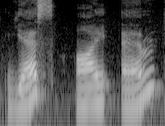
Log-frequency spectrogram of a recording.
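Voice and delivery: slow, separated words; word-by-word model. Shown as a demonstration. Teacher modelling a short answer for learners, slowly word by word. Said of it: "라고 얘기합니다".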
